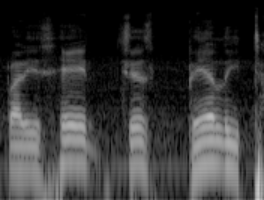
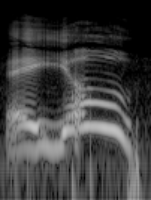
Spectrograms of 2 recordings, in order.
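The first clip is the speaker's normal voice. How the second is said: much higher, thrilled yell-like exclamation; excited hype. Retold or imitated. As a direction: hype up like you just saw a sick move. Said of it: "and I was like".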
